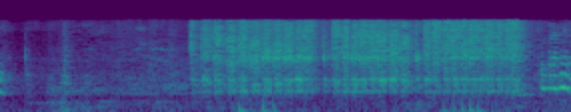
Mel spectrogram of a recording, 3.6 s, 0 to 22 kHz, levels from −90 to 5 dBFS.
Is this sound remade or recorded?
remade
